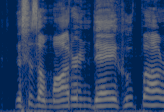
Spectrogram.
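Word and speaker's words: chuppah: It's not chupa, hoopa. And hoopa, the word, it's either spelled with a CH or with a H, because, and the hoopa, what it means is a covering.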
